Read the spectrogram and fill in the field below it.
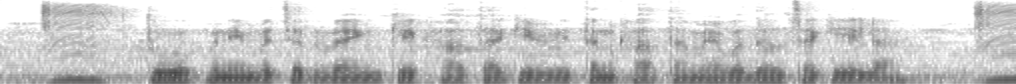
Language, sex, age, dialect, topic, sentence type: Bhojpuri, male, 31-35, Northern, banking, statement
